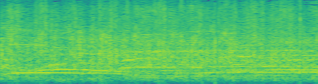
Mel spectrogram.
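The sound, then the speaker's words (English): Sustained loud applause from a large crowd of representatives from European Union countries in a parliament chamber, a dense steady patter of clapping mixed with scattered cheers and raised voices, continuing evenly throughout without a break. “The amount of people that were going, yes, we're with you, and clapping.”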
